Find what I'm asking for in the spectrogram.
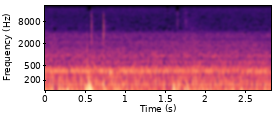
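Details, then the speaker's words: LG washer with LE error after Hall (rotor) sensor replacement, highest spin speed: even whooshing spin with steady low hum, no thumping; it only quivered before, now normal. "Before it was just quivering, and now the computer is able to talk to the rotor because it has a new Hall sensor. So the high-speed spin looks really good. Back to normal."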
